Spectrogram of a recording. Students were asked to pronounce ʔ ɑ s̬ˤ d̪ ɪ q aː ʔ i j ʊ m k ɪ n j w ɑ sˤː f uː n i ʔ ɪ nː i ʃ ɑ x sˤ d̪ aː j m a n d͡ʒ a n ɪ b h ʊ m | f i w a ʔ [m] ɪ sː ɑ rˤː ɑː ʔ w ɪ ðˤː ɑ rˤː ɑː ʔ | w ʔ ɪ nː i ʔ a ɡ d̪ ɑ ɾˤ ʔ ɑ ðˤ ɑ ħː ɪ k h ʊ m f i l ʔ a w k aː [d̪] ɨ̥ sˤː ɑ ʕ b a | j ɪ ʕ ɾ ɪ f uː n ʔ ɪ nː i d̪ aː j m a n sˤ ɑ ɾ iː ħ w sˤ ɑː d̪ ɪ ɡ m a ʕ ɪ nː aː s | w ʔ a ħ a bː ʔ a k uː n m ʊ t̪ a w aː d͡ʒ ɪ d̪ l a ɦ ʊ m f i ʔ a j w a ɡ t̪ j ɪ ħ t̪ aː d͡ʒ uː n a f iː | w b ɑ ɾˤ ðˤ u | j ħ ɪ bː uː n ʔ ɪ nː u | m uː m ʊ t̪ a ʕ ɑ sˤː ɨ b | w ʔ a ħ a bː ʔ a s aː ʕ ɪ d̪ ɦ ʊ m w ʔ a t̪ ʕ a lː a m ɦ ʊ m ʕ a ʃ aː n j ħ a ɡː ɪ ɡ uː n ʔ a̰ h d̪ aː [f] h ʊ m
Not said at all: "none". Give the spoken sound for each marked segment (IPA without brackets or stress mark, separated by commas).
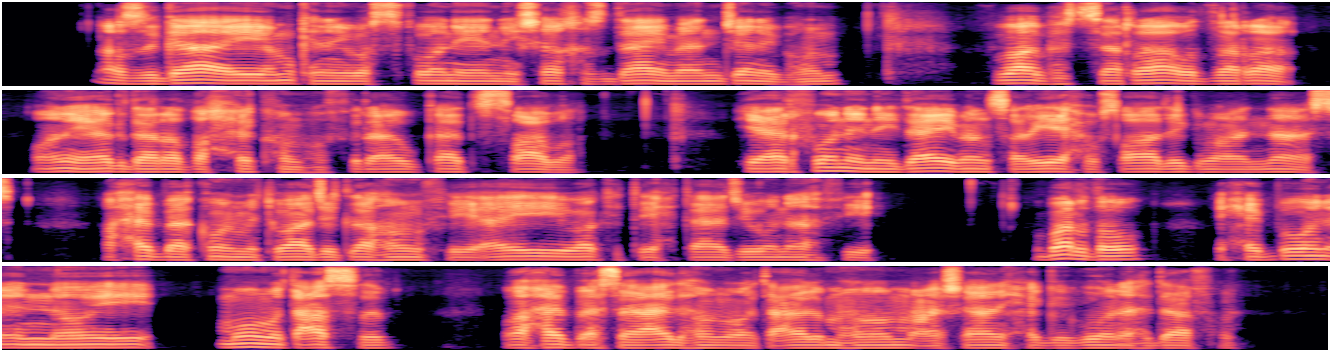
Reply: b, t̪, f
